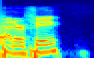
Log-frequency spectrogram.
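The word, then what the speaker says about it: Peterffy: One unique thing about IBKR is, and I don't have the exact numbers in front of me, but the founder, and I think I'm pronouncing this right, Petterfee? You might know Petterfee. Yep. Petterfee.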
